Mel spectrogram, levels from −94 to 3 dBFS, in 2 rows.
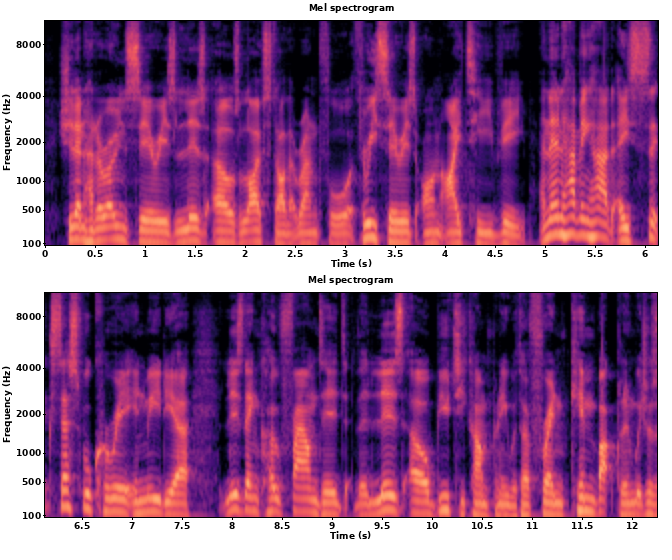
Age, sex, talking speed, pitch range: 20-39, male, 195 wpm, 110-140 Hz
